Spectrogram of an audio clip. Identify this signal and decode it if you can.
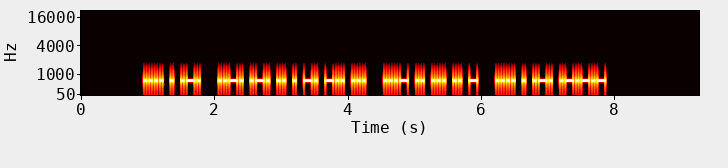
Morse code, heard as a keyed tone, about 29 wpm, 700 Hz. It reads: HER FRIENDS VISIT HER.
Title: Easy Phrases 30wpm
